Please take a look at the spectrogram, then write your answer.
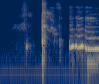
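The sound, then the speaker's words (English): A soft intake of breath leads into a sharp, explosive sneeze, followed by a drawn-out vocal sound as the person recovers. “Did you know when you sneeze, your heart stop?”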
